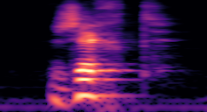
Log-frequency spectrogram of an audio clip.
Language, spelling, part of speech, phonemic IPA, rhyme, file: Dutch, zegt, verb, /zɛxt/, -ɛxt, Nl-zegt.ogg
- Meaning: inflection of zeggen: 1. second/third-person singular present indicative 2. plural imperative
